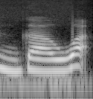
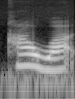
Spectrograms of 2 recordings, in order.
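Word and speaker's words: 川: Nah, untuk menyebutkan nama sungai, itu biasanya dibacanya gawa ya minasang. Misalnya sungai Cikapundung, berarti Cikapundung gawa. Seperti itu. Nah, di sini kunyomi-nya bisa kawa, bisa juga gawa. Onyomi-nya seng.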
